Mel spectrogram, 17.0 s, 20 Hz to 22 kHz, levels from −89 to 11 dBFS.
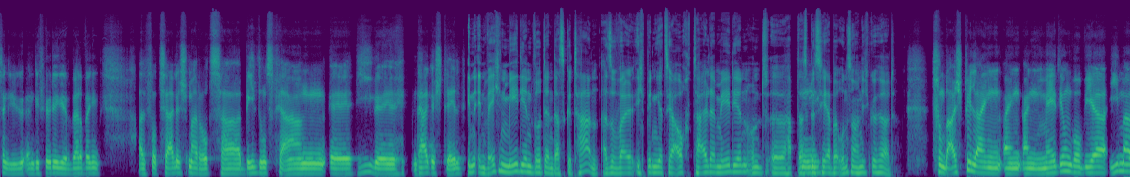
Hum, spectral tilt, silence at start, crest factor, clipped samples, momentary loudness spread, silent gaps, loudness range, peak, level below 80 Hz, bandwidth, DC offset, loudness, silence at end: none; -5.5 dB/octave; 0 s; 14 dB; under 0.1%; 7 LU; none; 3 LU; -8 dBFS; -62 dBFS; 17 kHz; under 0.1%; -21 LUFS; 0 s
